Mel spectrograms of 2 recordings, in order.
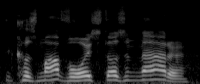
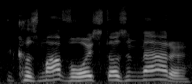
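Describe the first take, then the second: No difference in how they are said.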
